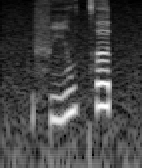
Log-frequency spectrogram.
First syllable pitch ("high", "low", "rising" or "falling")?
rising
